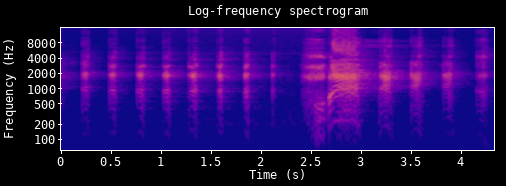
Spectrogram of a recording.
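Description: A man laughing: a run of short, quick snickers at about four a second, with one louder, longer laugh about two and a half seconds in.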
